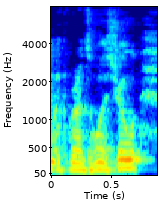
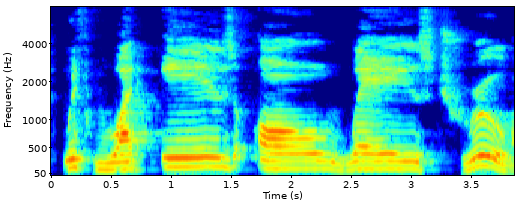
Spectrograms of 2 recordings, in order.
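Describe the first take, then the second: First: Quick, soft undertone; hushed preview. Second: "always true" drawn out slowly; stress on ALWAYS TRUE. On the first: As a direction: say it softly and rapidly before proclaiming it. Quick soft take before repeating aloud. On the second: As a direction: underline "always true" with long, weighty words. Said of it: "Underline the words always true". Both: Real, not acted.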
